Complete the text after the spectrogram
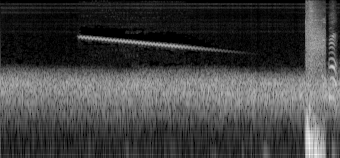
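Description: A whistle glides down in pitch.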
